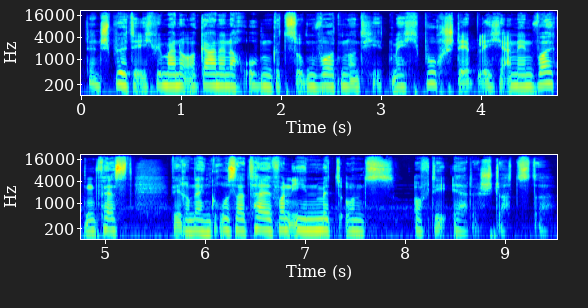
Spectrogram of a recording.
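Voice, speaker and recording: A woman narrating a sci-fi horror audiobook in a calm, soft, measured way for falling asleep. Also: lowish voice, vocal fry.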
